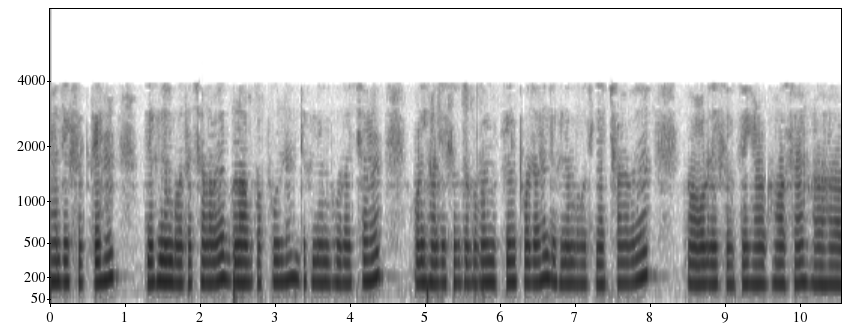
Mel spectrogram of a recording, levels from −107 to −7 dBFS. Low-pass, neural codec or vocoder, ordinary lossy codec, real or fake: 7.2 kHz; none; AAC, 16 kbps; real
